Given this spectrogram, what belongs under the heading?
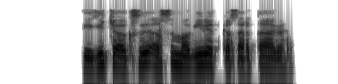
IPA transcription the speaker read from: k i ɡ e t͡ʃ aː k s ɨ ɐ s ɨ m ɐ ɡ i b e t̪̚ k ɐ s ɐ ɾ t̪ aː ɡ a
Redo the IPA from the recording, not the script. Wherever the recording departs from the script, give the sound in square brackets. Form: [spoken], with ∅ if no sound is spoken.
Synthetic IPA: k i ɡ [i] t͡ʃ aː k s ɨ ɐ s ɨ m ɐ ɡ i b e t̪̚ k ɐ s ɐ ɾ t̪ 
